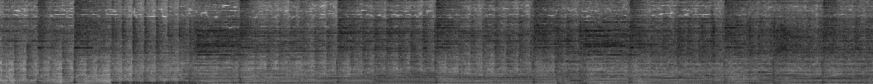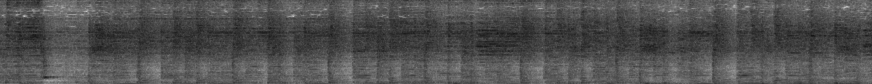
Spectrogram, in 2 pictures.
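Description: Electronic drum kit played along to a rave track: a fast steady drum beat over a synth backing, with a short break about nine seconds in.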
